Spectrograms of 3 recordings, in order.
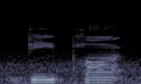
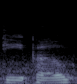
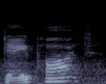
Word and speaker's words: depot: give free wi-fi parallelogram it's pronounced deep pot not depot you're right it is actually i believe it's french it's day pot so i'm just going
